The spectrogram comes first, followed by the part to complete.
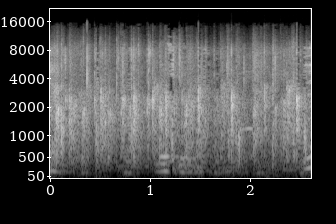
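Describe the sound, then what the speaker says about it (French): Church congregation applauds during a service, a continuous patter of many hands clapping at moderate volume, with some voices mixed in. "If you are appreciative of your pastor, put your hands together."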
